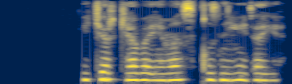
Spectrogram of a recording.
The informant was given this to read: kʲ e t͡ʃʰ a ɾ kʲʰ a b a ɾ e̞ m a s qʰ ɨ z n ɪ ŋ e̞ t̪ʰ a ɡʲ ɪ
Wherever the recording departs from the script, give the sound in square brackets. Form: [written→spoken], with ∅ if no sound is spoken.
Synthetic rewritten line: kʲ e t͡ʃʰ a ɾ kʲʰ a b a [ɾ→∅] e̞ m a s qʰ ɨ z n ɪ ŋ e̞ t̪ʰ a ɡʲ ɪ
